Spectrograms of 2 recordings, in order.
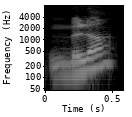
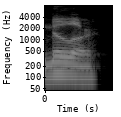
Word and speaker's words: Müller: It's like in Germany we pronounce it Müller, but it's Müller? like equal to the American Miller.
